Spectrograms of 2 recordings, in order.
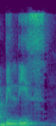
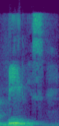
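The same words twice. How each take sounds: First: The stress is on the second syllable. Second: The stress is on the first syllable. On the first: The speaker calls it wrong. "eu não falo que eu estou com problema na bilis" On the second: The speaker calls it right. "eu falo que eu estou com problema na bilis; A sílaba aqui tônica é o bi"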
